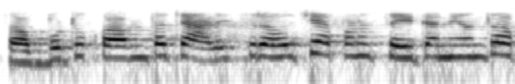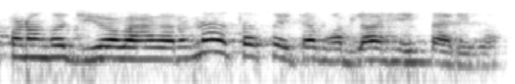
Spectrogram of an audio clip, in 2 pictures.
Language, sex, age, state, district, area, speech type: Odia, female, 18-30, Odisha, Dhenkanal, rural, conversation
